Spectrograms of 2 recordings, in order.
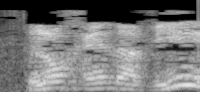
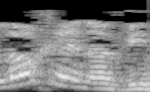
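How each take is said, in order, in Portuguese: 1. A voz sobe no final, como numa pergunta. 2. A voz cai no final, como numa afirmação.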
